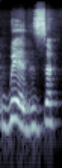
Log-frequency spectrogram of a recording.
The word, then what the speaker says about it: withes: It might be withes, like scythes. Withy. So that's I don't know if you could hear that, but withes is correct.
